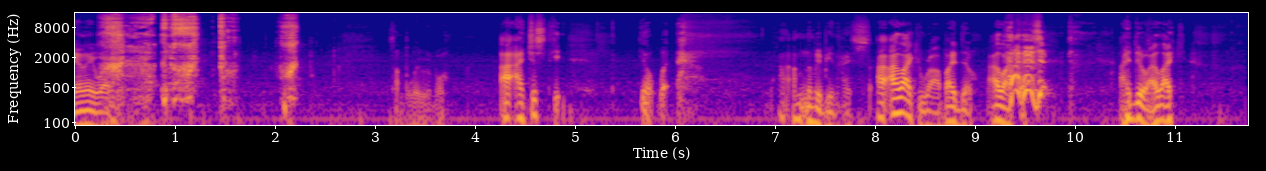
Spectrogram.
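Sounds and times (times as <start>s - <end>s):
speech: 0.0s - 0.6s, 3.7s - 6.2s, 7.1s - 9.8s, 10.5s - 11.3s
rough raspy throat clearing: 0.3s - 2.4s.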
